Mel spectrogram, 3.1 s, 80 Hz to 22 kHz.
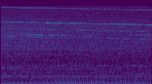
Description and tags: washing machine D (monaural) - Spin 7
washing-machine, high-quality, field-recording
